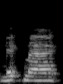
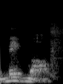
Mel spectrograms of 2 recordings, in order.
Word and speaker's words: Mi'kmaq: From what I understand, Micmac is an anglicized version of Mi'kmaq. And from what I understand, it's not necessarily a slur, but it's not the proper pronunciation of their name.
